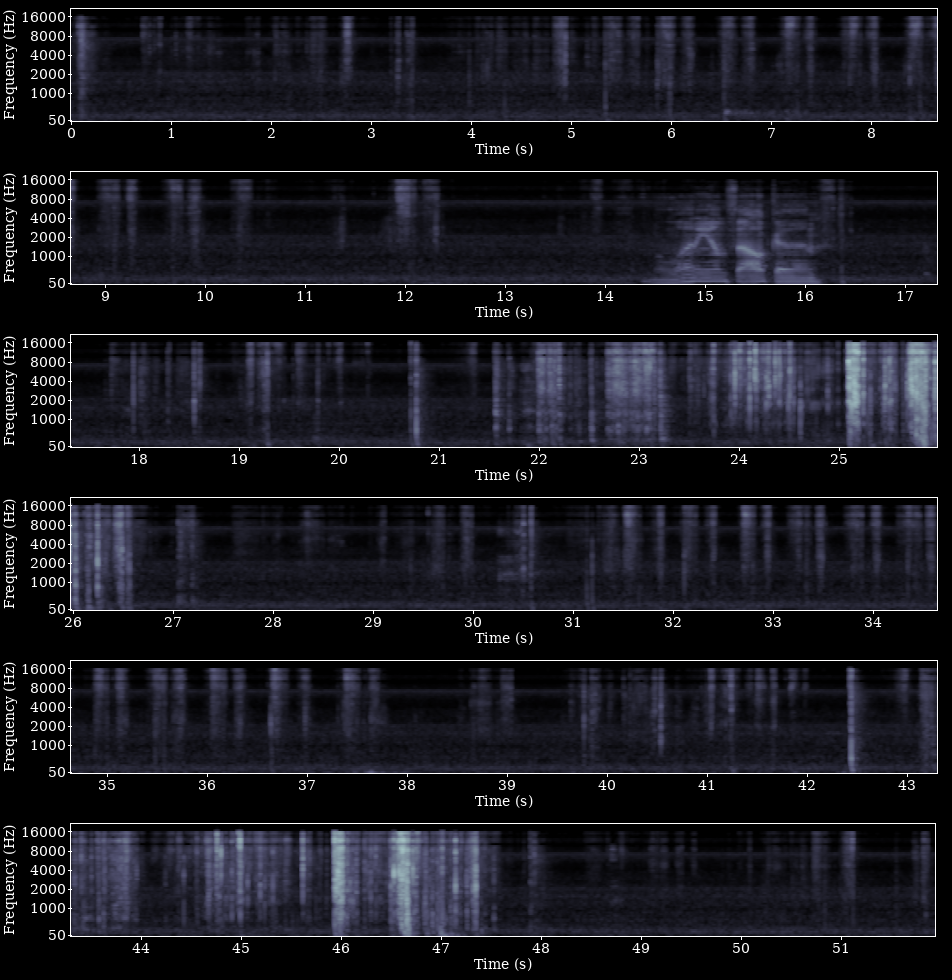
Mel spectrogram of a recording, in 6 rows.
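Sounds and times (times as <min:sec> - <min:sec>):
card packs tearing and crinkling: 0:21.8 - 0:26.6, 0:43.2 - 0:47.6.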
